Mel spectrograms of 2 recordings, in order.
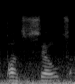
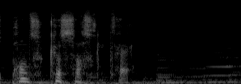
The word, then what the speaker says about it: Pontcysyllte: today is up to Pontesilt Aqueduct. Okay, before you Welsh people lynch me, I know I'm pronouncing it terribly wrong. As far as I can tell, it's Pontcesyllta. Pontcesyllta. I think that's right.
